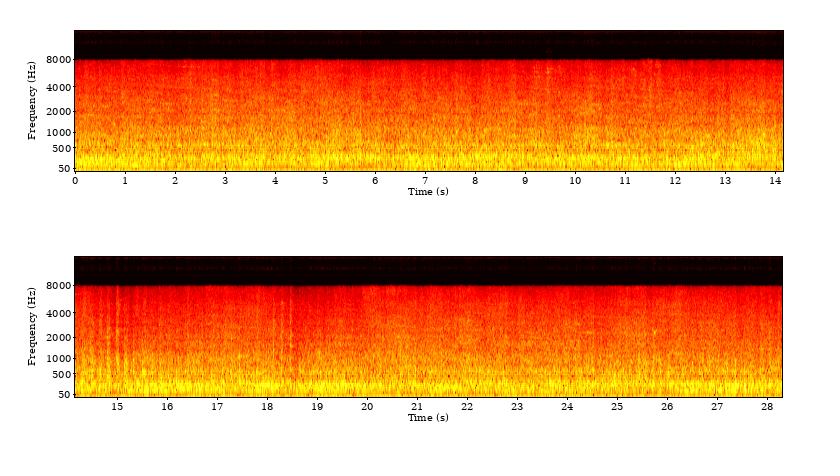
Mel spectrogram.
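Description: Double-stack intermodal container cars of a freight train rolling past. Steel wheels on the rails make a steady, continuous rumble with occasional clicks.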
